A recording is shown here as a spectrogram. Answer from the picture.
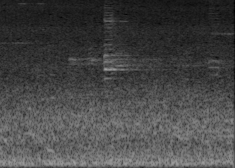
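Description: Busy street traffic: a steady hum of motorcycles and cars with background crowd voices, and one short, high horn beep about a second in.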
